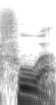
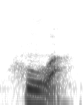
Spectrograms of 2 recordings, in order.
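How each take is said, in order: First: The word begins with an f sound. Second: The word begins with a throaty r sound. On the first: The speaker calls it wrong. "tem muito japonês que fala fua, não é fua" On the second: The speaker calls it right. "Ele sai pela garganta"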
